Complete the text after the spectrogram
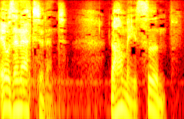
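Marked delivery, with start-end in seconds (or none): none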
